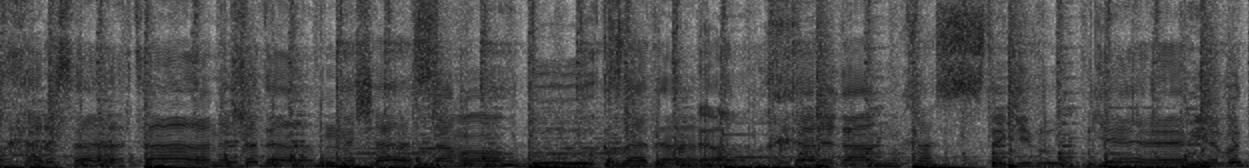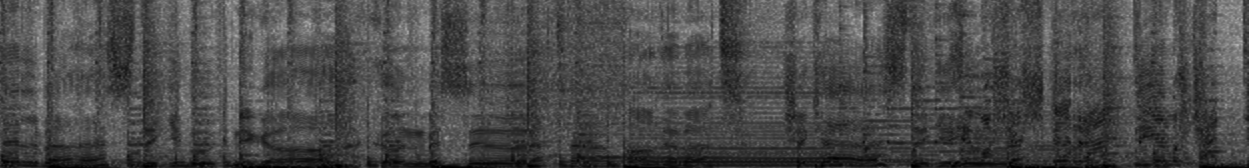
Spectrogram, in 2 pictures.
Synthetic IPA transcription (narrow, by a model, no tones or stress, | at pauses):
xæɾesæɾt̪ʰænoʃod̪æmneʃæst̪æmobuːʁzæd̪æmɒːχæɾeɣæmxæst̪e̞ɟibuːd̪ɟeɾjevod̪e̞lbæst̪e̞ɟibuːd̪̥neɡɒːhkʰonbesuːɾæt̪ʰæɒːɣe̞bæt̪ʰʃe̞cʰæst̪eɟiemɔeʃqeɾæd̪ːiemɔt͡ʃʰæd̪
